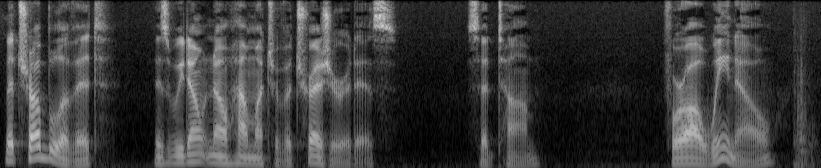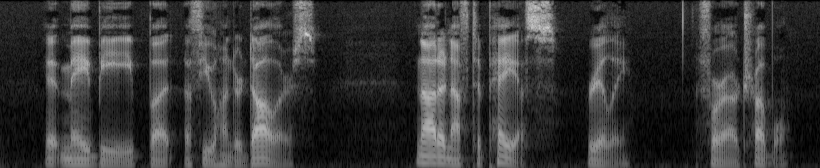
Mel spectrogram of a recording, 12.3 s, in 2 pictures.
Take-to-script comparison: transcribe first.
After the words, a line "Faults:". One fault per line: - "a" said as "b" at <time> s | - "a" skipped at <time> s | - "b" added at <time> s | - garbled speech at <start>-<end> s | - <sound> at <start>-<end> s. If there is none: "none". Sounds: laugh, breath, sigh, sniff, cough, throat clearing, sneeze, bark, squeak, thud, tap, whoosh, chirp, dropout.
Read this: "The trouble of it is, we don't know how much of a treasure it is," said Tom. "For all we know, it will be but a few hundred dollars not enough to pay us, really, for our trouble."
"The trouble of it is, we don't know how much of a treasure it is," said Tom. "For all we know, it may be but a few hundred dollars not enough to pay us, really, for our trouble."
Faults:
- thud at 5.9-6.3 s
- "will" said as "may" at 6.6 s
